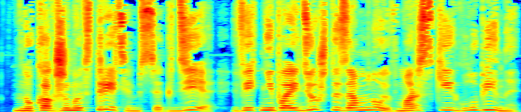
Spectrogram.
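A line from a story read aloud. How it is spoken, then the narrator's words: Young man's anxious exclamation. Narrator (Russian): воскликнул юный рыбак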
